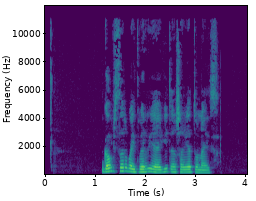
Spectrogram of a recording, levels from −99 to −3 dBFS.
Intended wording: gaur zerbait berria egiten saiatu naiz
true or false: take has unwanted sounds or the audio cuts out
false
